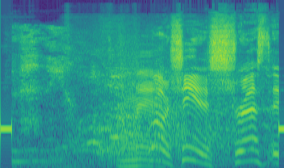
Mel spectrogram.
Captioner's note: audience gasps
